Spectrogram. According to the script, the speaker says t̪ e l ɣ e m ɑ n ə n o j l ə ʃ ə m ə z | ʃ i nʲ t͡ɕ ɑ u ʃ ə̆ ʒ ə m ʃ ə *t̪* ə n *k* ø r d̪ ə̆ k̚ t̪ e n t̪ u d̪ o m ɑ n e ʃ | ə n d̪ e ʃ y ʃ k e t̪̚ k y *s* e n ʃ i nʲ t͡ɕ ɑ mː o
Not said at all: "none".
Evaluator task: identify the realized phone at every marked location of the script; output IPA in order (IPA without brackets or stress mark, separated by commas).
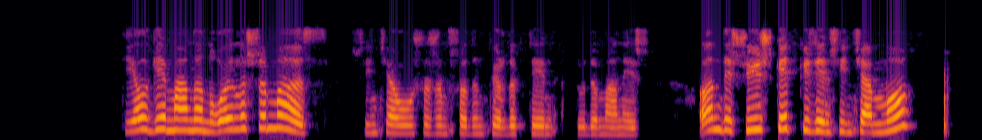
d̪, p, z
